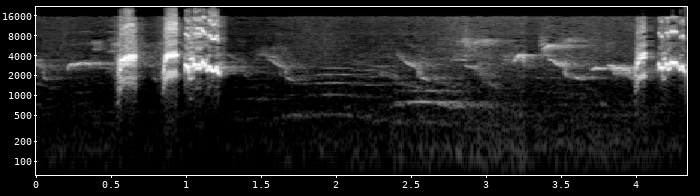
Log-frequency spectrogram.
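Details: Excited sooty-headed bulbul song for luring wild bulbuls: two or three loud chattering bursts in quick succession, then soft sliding whistles and a final brief burst.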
